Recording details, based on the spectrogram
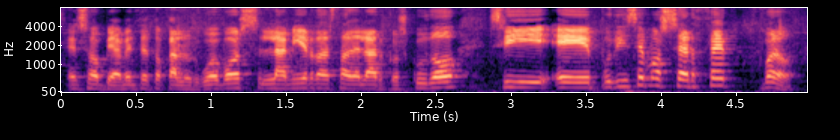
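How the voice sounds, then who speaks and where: A man's voice: a little high, brisk, pushed and bright. A man in his twenties with an accent from Spain gives live gameplay commentary in a slangy, crude, mock-polite way. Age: 20s. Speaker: gaming streamer. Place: indoors at a gaming desk.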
